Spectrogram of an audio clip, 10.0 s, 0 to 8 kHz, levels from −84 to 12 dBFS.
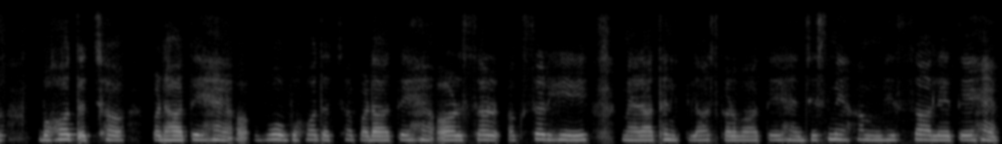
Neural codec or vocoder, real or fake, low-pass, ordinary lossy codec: none; real; 7.2 kHz; none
